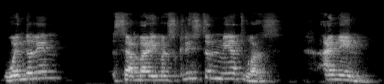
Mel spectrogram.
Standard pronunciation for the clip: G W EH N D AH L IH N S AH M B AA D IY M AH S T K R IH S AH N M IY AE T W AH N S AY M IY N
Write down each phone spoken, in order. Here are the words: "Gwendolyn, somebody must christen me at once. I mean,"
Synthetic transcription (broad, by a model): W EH N D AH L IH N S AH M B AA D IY M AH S K R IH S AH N M IY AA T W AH S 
